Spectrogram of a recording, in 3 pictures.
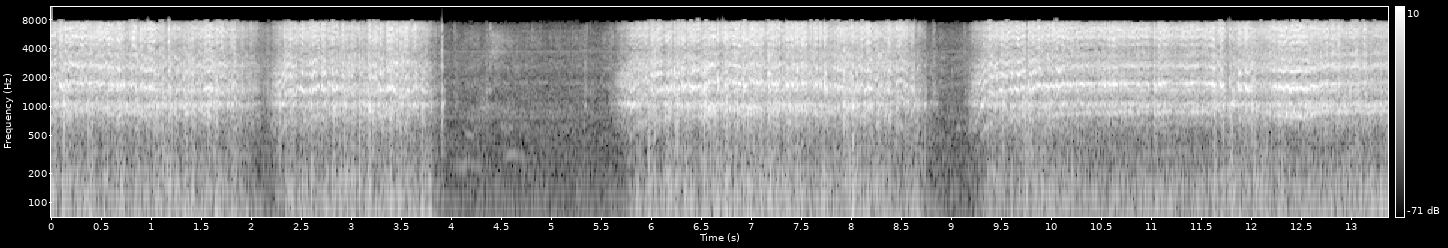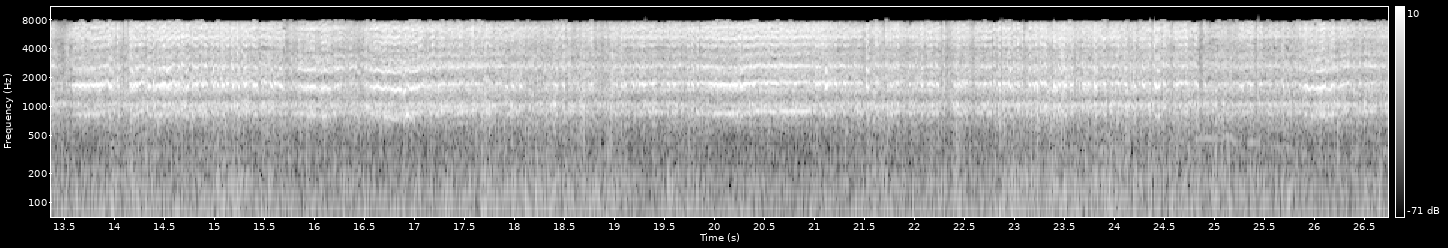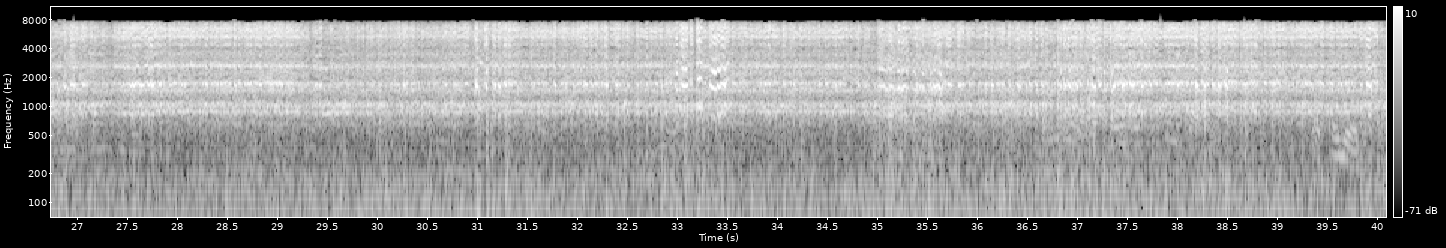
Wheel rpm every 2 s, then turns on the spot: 190, 120, 30, 210, 150, 230, 220, 220, 220, 230, 230, 230, 230, 230, 230, 230, 230, 230, 230, 230.
none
